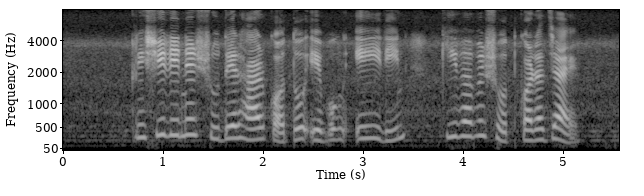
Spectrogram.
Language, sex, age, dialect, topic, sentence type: Bengali, female, 18-24, Rajbangshi, agriculture, question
